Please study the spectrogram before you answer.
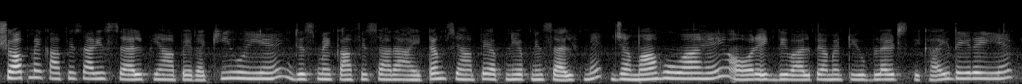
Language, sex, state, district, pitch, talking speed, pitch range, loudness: Hindi, female, Bihar, Saharsa, 235 Hz, 185 wpm, 225-270 Hz, -18 LUFS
